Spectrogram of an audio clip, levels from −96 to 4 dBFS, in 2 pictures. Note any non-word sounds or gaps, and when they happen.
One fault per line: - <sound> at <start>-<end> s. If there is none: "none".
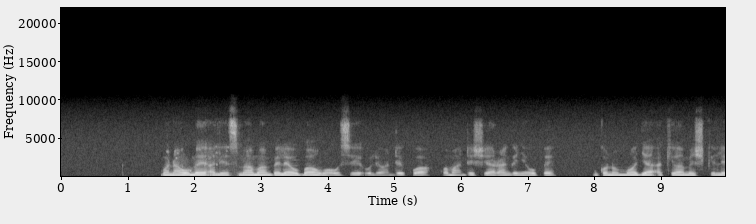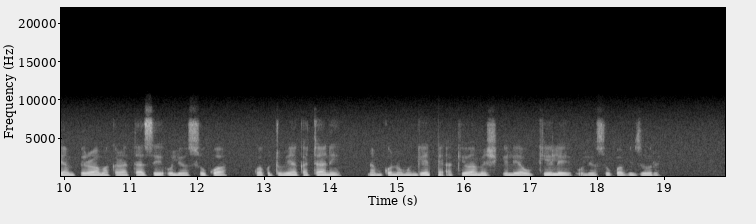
- dropout at 15.5-15.6 s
